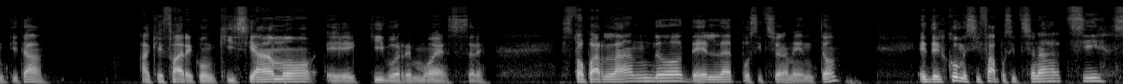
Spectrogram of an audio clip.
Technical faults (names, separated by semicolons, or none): repeated stalls (stutter); drift correction step; jitter buffer speed-up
